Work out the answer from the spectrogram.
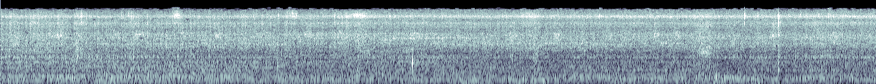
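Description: Toyota Innova's engine idling steadily, an even low hum with no change in pitch.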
